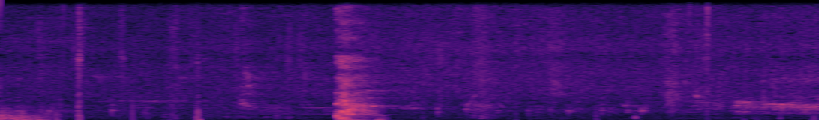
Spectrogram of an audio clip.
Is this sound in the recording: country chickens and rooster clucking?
yes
